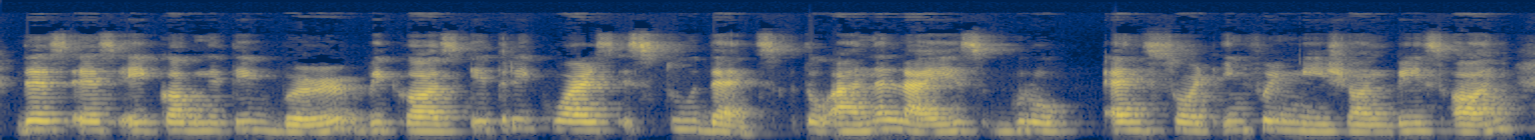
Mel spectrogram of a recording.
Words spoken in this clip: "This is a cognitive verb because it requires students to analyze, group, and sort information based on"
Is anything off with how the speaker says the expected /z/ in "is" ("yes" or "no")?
yes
